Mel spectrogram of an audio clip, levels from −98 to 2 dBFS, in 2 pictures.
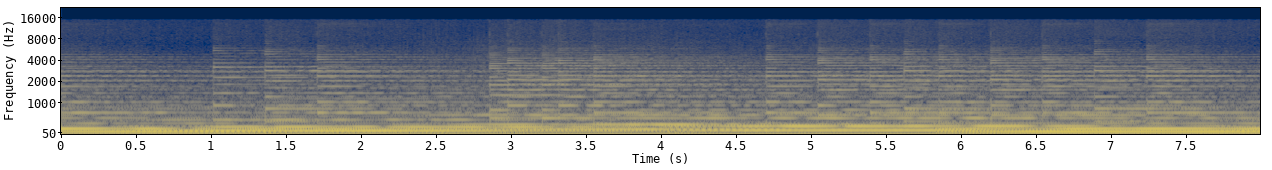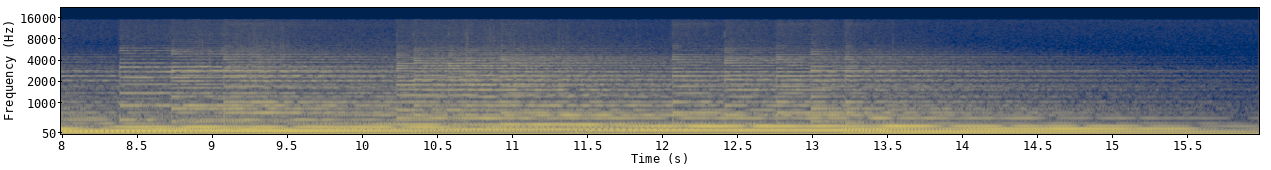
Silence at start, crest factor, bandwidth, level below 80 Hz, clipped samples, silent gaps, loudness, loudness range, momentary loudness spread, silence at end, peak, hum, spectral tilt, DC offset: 0 s; 12 dB; 7.8 kHz; -32 dBFS; under 0.1%; none; -19 LUFS; 3 LU; 4 LU; 0 s; -6 dBFS; none; -8 dB/octave; 3%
